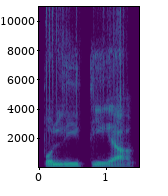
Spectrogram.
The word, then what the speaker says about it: politeia: o l i t e i a it's pronounced politia and this when the romans tried to translate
